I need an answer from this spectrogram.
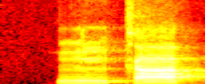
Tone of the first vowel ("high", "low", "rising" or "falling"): high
